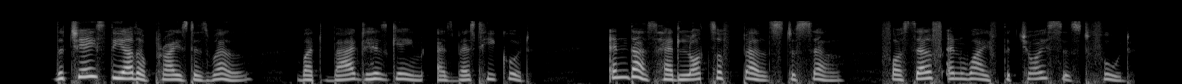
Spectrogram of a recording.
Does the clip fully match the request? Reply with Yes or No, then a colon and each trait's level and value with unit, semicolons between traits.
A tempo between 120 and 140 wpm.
No: average, 150 wpm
